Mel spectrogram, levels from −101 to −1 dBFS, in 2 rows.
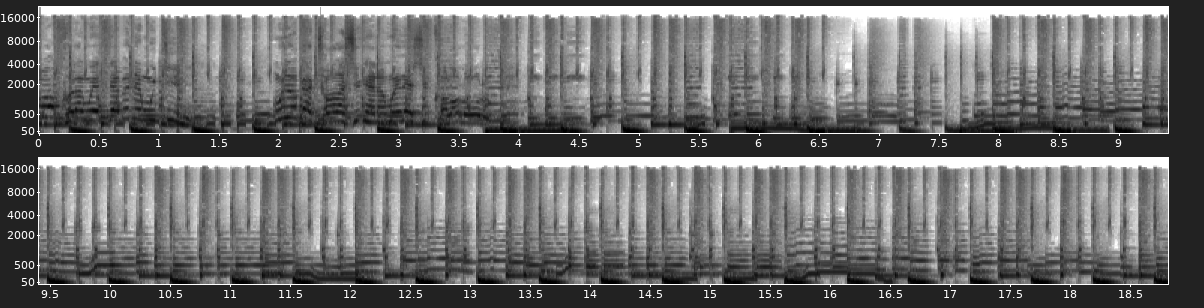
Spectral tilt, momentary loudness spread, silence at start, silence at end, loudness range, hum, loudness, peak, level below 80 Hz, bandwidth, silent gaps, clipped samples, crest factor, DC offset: -5.5 dB/octave; 5 LU; 0 s; 0 s; 3 LU; none; -13 LUFS; 0 dBFS; -12 dBFS; 17 kHz; none; under 0.1%; 10 dB; under 0.1%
